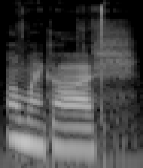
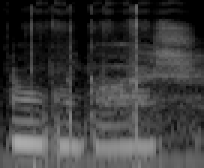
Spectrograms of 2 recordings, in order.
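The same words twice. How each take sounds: First: Excited. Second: Slow, hushed oh my gosh; awed whisper. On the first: Excited reaction to kit. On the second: Crafter whispering oh my gosh at the kit. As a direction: breathe it out in wonder. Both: Real, not acted.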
